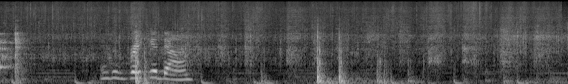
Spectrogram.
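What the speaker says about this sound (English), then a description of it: "once your pan's hot, throw in your chorizo" Chorizo sizzles and fries in a hot frying pan while a spatula scrapes and breaks it up in repeated strokes, as a person talks over the cooking noise.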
